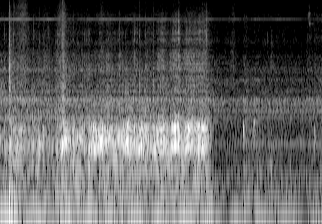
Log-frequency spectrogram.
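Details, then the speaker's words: Failed Keurig coffee maker, brew selected with door closed: faint buzzing pump hum for about two and a half seconds then cutting out, still not pouring water; pump too weak to push water. "if you can hear that that's this pump going that's this making noise still not pouring any water"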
